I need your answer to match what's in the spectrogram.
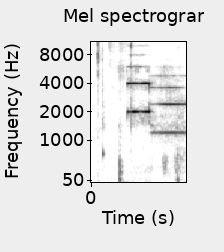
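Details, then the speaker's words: Eufy RoboVac: short pair of high beeps, then a dull clunk and silence as it stops on switch-on; initially blamed on the motor, but the worn-out battery turned out to be the cause. "Now, I'm going to keep the motor just in case cuz it turned out to be the battery, not the motor that was the issue."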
